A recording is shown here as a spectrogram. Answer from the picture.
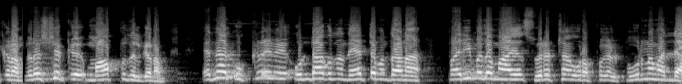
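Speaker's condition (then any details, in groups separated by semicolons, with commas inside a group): No condition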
